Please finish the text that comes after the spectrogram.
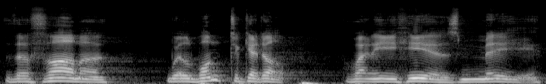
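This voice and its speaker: A man's voice: medium pitch, drawn-out words. A man voicing a proud, arrogant young cockerel with a knowing manner in a storybook tale. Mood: smug.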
